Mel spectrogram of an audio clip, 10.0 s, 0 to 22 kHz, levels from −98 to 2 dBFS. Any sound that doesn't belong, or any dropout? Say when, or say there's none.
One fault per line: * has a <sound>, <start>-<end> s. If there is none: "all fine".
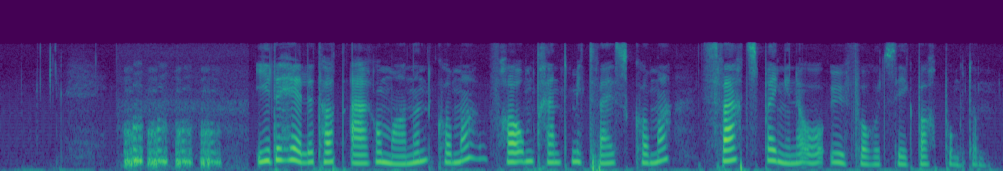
* has a laugh, 1.2-2.2 s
